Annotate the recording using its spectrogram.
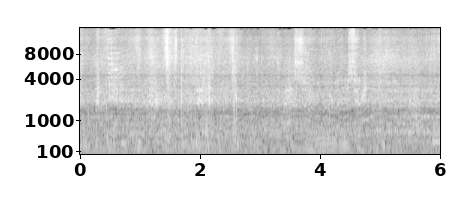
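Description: Soundtrack of an anime fight scene: background music with a few sharp hit sound effects, and a character's voice speaking in the second half.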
